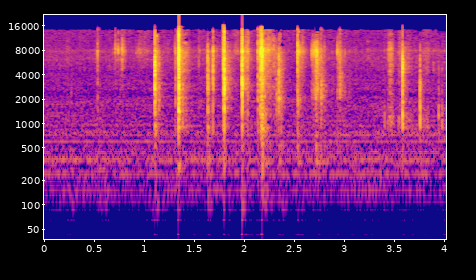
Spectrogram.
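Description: Small plastic toy pieces being handled and set down on a hard tabletop: a run of irregular sharp clicks and taps starting about a second in, over a faint steady hum.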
